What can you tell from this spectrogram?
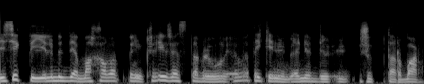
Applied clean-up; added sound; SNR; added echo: neural diffusion model UNIVERSE++.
